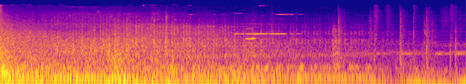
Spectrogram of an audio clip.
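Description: Film soundtrack with music fading out under a low vehicle engine rumble, and a few sharp clicks in the last second or so.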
